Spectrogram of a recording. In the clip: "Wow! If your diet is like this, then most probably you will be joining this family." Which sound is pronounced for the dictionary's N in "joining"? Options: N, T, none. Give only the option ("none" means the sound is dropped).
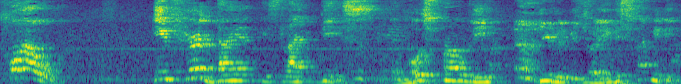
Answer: none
